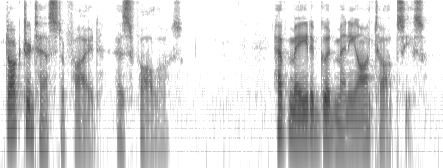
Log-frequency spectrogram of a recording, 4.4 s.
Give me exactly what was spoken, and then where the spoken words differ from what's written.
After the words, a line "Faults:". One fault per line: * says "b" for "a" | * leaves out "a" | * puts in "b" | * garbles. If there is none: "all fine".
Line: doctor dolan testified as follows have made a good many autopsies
doctor testified as follows have made a good many autopsies
Faults:
* leaves out "dolan"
